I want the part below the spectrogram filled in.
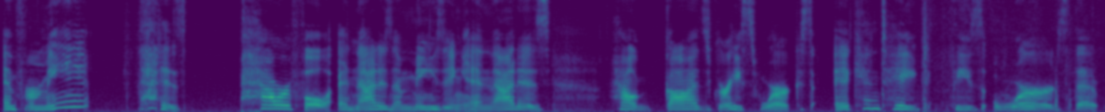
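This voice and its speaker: A woman's voice: medium pitch, takes it slowly, sharp tone, no echo. A middle-aged woman talking casually in a personal vlog from her parked car, heartfelt and rambling, sometimes tearful. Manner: emotional, tearful at times, rambling. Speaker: author and teacher.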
